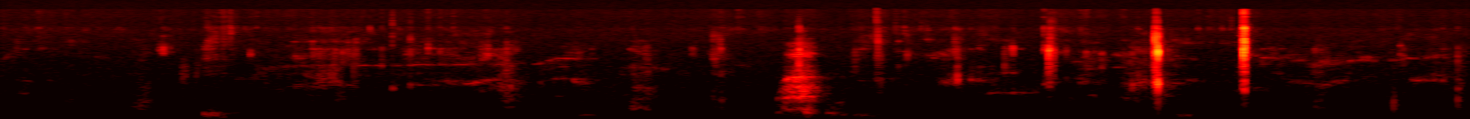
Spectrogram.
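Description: Close-up chewing and biting of a chunk of dry multani mitti (fuller's earth clay), soft and faint, with a few sharp crunches in the second half.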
